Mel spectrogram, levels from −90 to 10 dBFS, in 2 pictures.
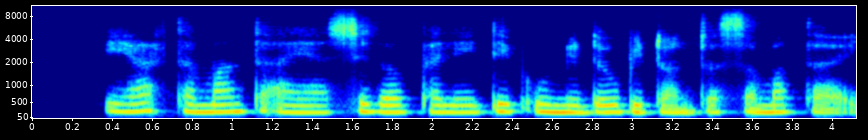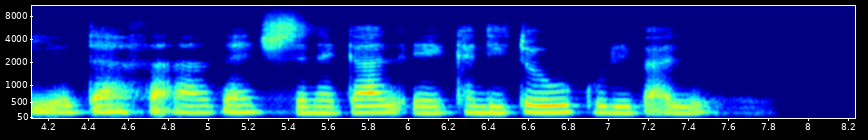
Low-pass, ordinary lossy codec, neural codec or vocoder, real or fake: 9.9 kHz; none; codec, 24 kHz, 0.5 kbps, DualCodec; fake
